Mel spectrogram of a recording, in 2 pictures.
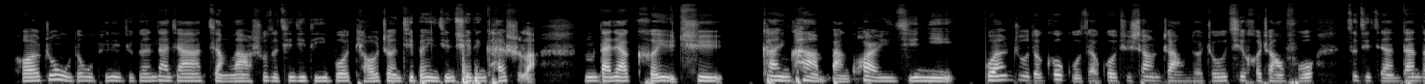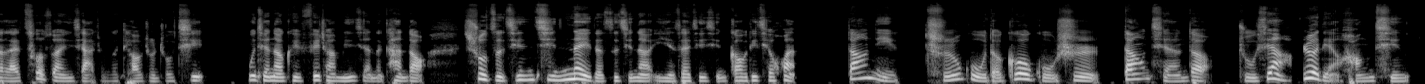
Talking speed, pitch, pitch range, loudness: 260 characters per minute, 170 Hz, 155-185 Hz, -19 LUFS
